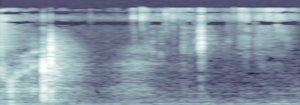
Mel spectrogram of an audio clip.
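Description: Agate rock pieces being handled: a short scrape-and-knock about a third of a second in and a small click a second later, over low room tone.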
